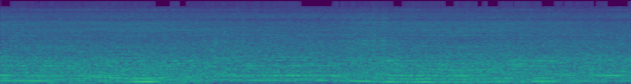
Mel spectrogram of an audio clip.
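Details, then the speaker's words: Simplicity Symmetry vacuum: loud steady roar with a wavering, warbling low tone underneath; a felt gasket helped slightly, but the worn brush-roll clutch and clutch pad still need replacing. "Well, I don't know how well y'all can hear that, but unfortunately, or fortunately, depending on how you look at it, that felt gasket did help a little bit, but we're still going to have to go through it and replace those two components, the clutch pad and the clutch itself."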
